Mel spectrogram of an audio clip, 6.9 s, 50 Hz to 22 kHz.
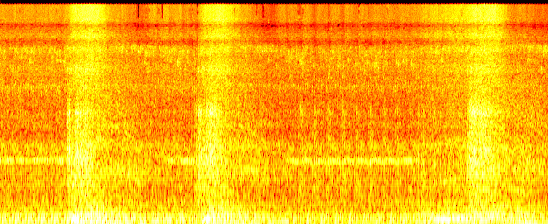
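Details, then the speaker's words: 2006 Ford F350 6.0L Power Stroke diesel after new Motorcraft fuel pump, sending unit and air purge from fuel system (previously no power): steady even idle with smooth low clatter and faint chime; now sounds completely different and good. "that sounds completely different that sounds good"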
